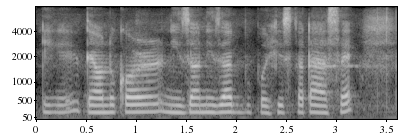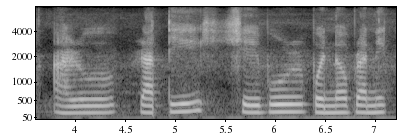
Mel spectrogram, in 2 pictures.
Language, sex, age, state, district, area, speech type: Assamese, female, 18-30, Assam, Sonitpur, rural, spontaneous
